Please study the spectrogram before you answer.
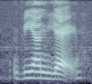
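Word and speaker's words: Viognier: to wines we have first up our mcpherson vianye so an easy way to remember how to pronounce this grape is v-n-a so just easy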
